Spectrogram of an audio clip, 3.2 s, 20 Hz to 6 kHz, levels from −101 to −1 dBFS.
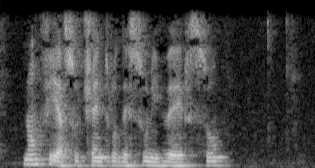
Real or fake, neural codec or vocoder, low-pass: real; none; 5.4 kHz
